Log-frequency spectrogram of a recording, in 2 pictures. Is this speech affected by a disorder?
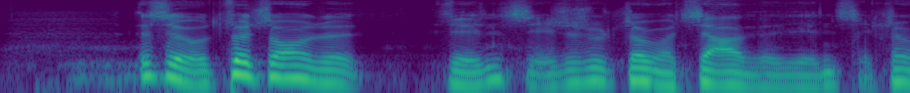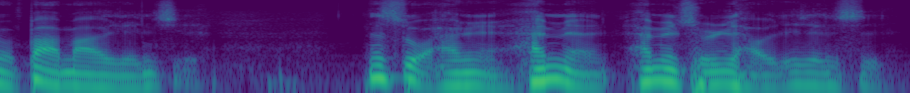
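Yes: tongue cancer, stage 4 tongue cancer and parotid cancer; stage four tongue cancer.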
